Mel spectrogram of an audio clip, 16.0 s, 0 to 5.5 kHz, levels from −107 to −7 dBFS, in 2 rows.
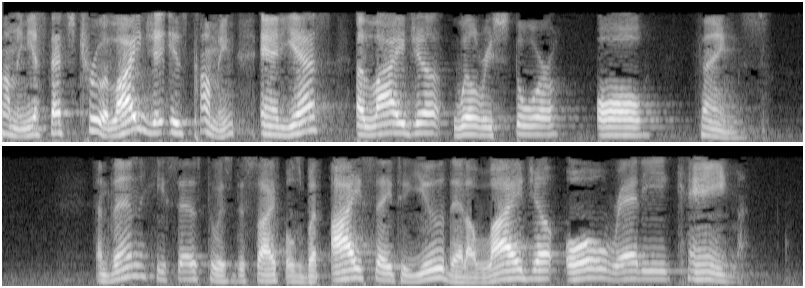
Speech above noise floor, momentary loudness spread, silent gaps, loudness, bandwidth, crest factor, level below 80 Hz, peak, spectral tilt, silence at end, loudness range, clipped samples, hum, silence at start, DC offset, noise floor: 40 dB; 13 LU; none; -21 LUFS; 4.6 kHz; 20 dB; -56 dBFS; -2 dBFS; -9.5 dB/octave; 0.6 s; 11 LU; under 0.1%; none; 0 s; under 0.1%; -61 dBFS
